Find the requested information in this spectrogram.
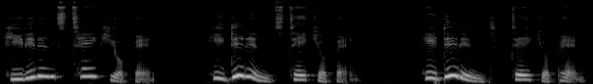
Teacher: The word didn't is stressed in that sentence.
